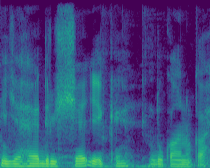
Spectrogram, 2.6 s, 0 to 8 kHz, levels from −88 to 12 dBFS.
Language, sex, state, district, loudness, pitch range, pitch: Hindi, male, Goa, North and South Goa, -17 LUFS, 100-115 Hz, 110 Hz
